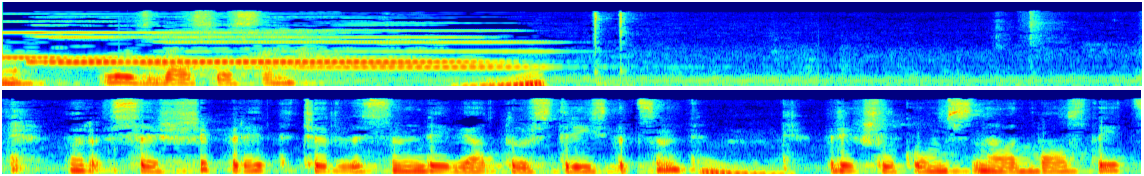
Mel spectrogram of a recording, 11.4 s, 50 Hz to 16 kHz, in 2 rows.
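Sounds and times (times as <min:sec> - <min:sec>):
electronic bell ringing in a parliament chamber to call a vote: 0:00.0 - 0:02.9
speech: 0:00.5 - 0:01.6, 0:06.0 - 0:11.3.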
